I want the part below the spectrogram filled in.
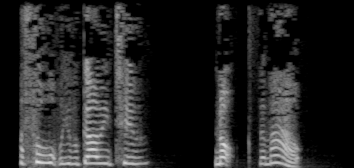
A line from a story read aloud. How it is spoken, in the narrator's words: Clara said in a small voice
